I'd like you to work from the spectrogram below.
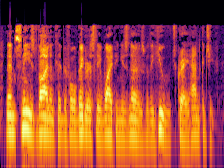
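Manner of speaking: ordinary delivery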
